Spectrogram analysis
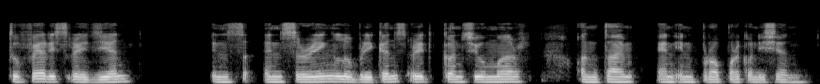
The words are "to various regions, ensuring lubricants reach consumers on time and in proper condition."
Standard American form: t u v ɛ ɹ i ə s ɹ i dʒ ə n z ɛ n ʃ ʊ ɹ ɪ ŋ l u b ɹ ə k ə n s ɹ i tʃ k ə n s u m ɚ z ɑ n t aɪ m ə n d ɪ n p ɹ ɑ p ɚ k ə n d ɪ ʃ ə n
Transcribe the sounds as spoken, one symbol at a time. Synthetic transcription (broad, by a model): t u f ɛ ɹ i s ɹ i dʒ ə n ɛ n s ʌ ɹ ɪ ŋ l u b ɹ ə k ə n s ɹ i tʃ k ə n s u m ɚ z ɑ n t aɪ m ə n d ɪ n p ɹ ɑ p ɚ k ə n d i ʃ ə n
